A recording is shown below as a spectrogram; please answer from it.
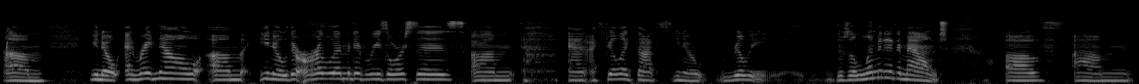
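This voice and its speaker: A woman's voice: medium pitch, slow pace, muffled recording. A woman giving a casual tarot reading, rambling and encouraging, with lots of fillers and restarts. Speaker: tarot reader.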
